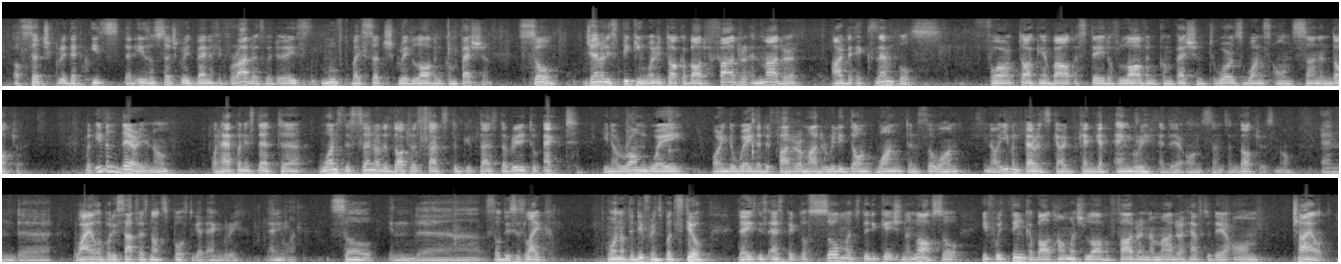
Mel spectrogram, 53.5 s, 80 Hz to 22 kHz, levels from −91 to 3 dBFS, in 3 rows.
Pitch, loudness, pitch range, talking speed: 115 Hz, -18 LUFS, 105-125 Hz, 180 wpm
